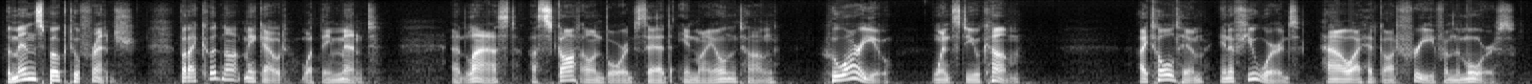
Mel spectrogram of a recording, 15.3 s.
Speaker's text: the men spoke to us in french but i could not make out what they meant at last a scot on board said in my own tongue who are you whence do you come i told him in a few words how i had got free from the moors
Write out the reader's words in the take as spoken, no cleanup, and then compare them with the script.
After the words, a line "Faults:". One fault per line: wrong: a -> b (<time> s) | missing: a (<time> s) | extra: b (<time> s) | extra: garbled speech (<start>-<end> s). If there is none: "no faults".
the men spoke to french but i could not make out what they meant at last a scot on board said in my own tongue who are you whence do you come i told him in a few words how i had got free from the moors
Faults:
missing: us in (0.8 s)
